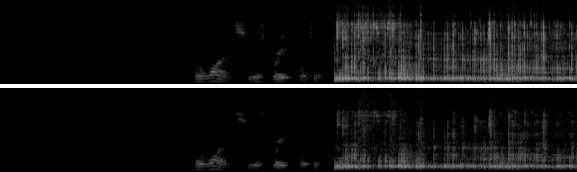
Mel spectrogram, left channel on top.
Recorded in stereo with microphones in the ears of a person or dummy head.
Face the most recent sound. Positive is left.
turn(degrees=45)  # may be behind; listen again after turning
